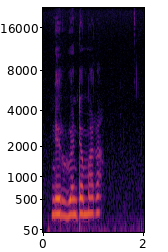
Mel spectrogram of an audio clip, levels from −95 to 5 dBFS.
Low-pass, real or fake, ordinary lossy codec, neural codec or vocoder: none; real; none; none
